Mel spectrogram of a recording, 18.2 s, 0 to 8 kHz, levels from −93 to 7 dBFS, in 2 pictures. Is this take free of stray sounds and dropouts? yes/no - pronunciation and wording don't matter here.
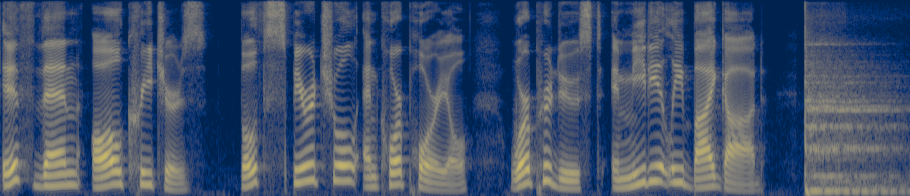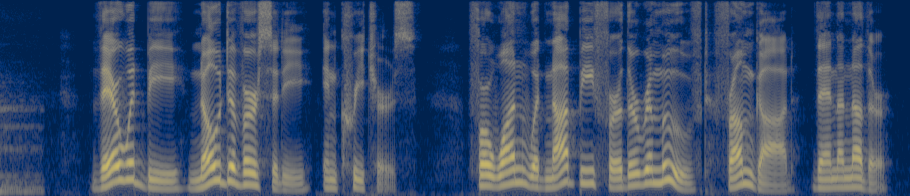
no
